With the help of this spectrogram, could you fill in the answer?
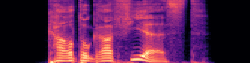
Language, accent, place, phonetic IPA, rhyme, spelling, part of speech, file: German, Germany, Berlin, [kaʁtoɡʁaˈfiːɐ̯st], -iːɐ̯st, kartographierst, verb, De-kartographierst.ogg
- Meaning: second-person singular present of kartographieren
